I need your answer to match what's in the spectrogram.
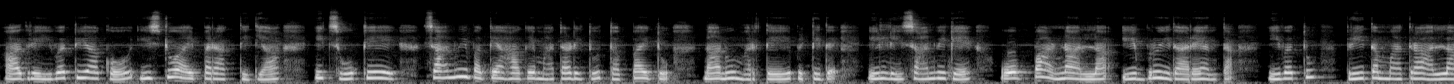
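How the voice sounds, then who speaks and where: Woman voicing joking young man, teasing, light, gravelly, dark tone. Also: high-pitched, fairly even intonation, measured pace, heavily acted. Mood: breezy teasing.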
